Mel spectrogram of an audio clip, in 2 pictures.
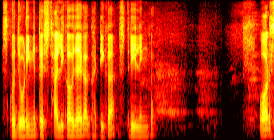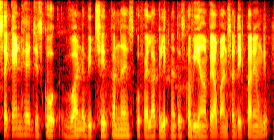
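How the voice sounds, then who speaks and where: Smooth-voiced man teaching patiently. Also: lowish voice, a bit bright. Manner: slow, patient explanation with frequent asides to students. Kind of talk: explaining a lesson.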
